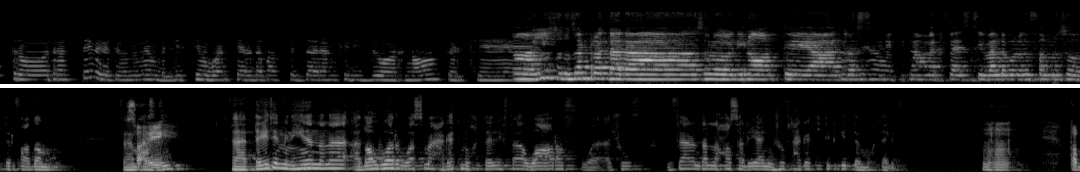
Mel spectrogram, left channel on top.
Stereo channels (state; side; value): different; both; correlation 0.00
